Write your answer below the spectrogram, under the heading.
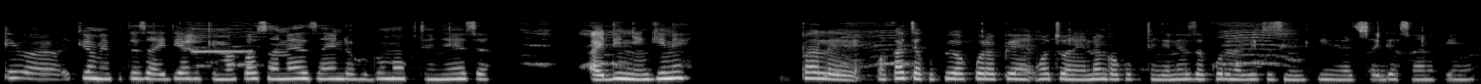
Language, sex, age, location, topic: Swahili, female, 36-49, Wajir, government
